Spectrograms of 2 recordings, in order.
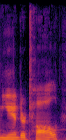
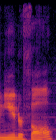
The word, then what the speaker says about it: Neanderthal: the okay the the technically the correct pronunciation neander tall uh most people say Neanderthal um I've watched enough documentaries that T has gotten stuck in my head even though I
